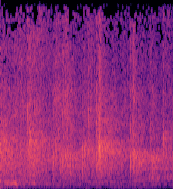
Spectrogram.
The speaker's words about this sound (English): Artisans, clap your hands for artisans and pray for them.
